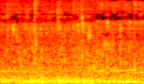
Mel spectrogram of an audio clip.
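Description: Tap water pouring steadily into a cup, a continuous close splashing stream that fills the whole short moment without pause.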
